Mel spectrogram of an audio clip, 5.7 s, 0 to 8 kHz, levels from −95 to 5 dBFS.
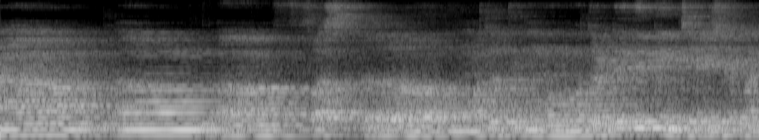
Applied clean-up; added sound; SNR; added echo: none; none; none; reverberation time 1.9 s.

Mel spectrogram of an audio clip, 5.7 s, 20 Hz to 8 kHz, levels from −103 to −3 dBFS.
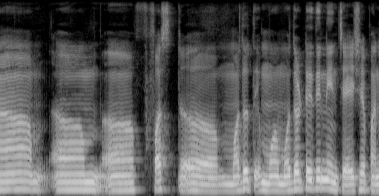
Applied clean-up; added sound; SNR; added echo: none; none; none; none.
